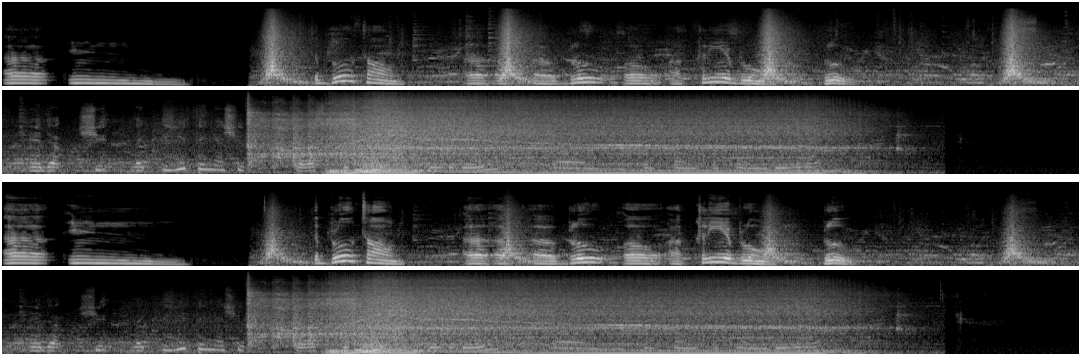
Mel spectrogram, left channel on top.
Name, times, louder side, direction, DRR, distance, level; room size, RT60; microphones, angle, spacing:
voice 1, 0.0-1.8 3.1-4.0 4.6-8.6, right 3 dB, 60° right, 0.9 m, -23 dB
sound 1, 2.5-12.4, left 4 dB, 85° left, 2.2 m, -28 dB
sound 2, 2.5-13.2, left 2 dB, 25° left, 2.1 m, -38 dB
voice 2, 5.7-6.2 10.1-10.6 11.0-13.3 13.6-15.8 16.2-19.0, left 1 dB, 45° left, 3.8 m, -33 dB
Car / Engine starting, 12.0-20.1, equal, 5° left, 1.4 m, -24 dB
head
